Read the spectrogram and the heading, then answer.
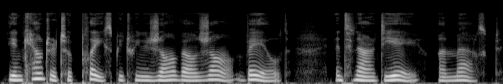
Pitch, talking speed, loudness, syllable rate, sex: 190 Hz, 130 wpm, -17 LUFS, 5.0 syllables/s, female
